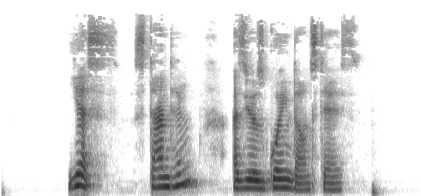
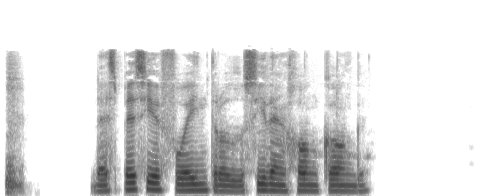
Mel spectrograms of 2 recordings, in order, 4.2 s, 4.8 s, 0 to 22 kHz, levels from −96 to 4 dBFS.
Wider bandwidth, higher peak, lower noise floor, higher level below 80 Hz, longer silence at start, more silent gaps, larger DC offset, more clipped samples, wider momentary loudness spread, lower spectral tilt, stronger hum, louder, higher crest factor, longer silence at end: first, 16 kHz vs 8.2 kHz; first, -4 dBFS vs -8 dBFS; about the same, under -90 dBFS vs under -90 dBFS; about the same, -62 dBFS vs -62 dBFS; first, 0.7 s vs 0.05 s; second, none vs 0.41-0.91 s; neither; neither; about the same, 14 LU vs 14 LU; about the same, -5 dB/octave vs -5.5 dB/octave; neither; about the same, -23 LUFS vs -25 LUFS; about the same, 20 dB vs 18 dB; second, 0.45 s vs 1.15 s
